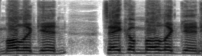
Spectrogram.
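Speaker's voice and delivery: high, loud call-out; imitated pleading shout. Friends dying laughing offer the angry golfer a redo, shouted. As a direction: call it out high over the commotion.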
